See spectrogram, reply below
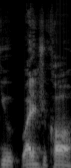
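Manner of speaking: plain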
